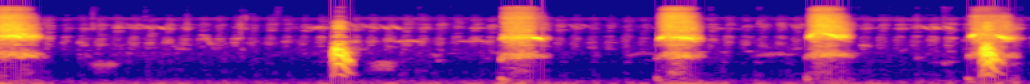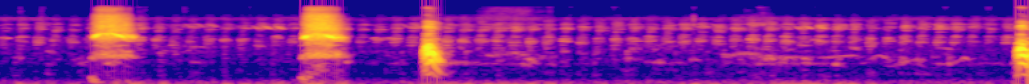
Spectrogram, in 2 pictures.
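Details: Female desi teetar, the grey francolin, gives a series of sharp, high, clipped notes, about a dozen spread over ten seconds at roughly regular intervals, in an otherwise quiet setting.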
